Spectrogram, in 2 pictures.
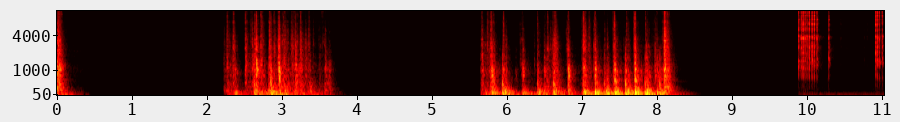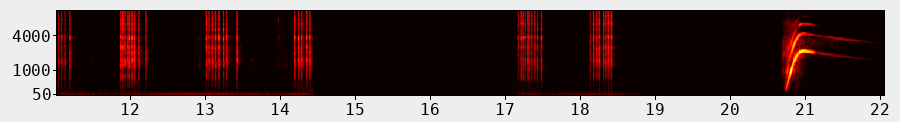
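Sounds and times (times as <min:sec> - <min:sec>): mechanical clattering clicks: 0:09.9 - 0:12.3, 0:12.9 - 0:14.4, 0:17.2 - 0:18.6.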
